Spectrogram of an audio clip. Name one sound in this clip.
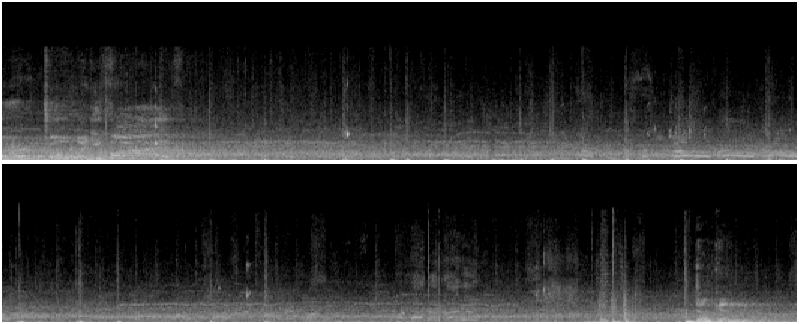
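A basketball bounces with steady thumps on a hardwood floor.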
